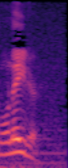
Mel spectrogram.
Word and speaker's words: Juanita: In Alabama, the name Juanita is not pronounced that way. It's Juanita. My Aunt Juanita. Like it ends in an R, but it doesn't.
